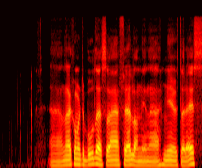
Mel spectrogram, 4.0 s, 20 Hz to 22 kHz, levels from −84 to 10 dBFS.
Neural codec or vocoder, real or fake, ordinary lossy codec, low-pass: autoencoder, 48 kHz, 128 numbers a frame, DAC-VAE, trained on Japanese speech; fake; none; 14.4 kHz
